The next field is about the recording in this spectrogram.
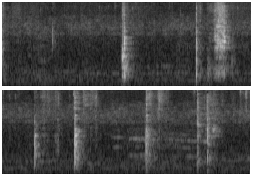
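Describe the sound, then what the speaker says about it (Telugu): Cooked rice being stirred together with a fried tempering for South Indian lemon rice, giving several separate scraping and clinking strokes of a spoon against the pan at an uneven pace, close and moderately loud with no voice. "ఇలా రైస్ అంతా కూడా పట్టించేసుకుందాం."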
